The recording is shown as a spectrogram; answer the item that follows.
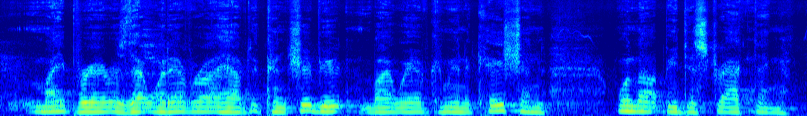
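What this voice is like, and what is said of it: Voice in poor condition. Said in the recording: “I apologize for my voice”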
